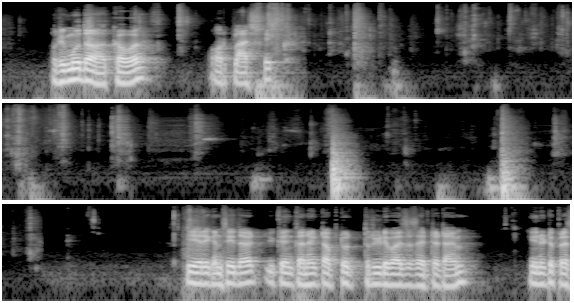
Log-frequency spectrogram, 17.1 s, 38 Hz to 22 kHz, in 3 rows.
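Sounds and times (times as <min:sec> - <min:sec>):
plastic wrapping crinkling: 0:00.0 - 0:11.8.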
